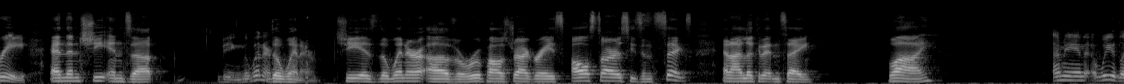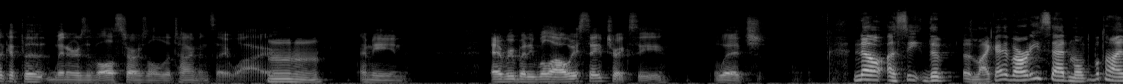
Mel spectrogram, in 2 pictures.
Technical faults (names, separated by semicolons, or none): MP2 compression; DAB burbling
